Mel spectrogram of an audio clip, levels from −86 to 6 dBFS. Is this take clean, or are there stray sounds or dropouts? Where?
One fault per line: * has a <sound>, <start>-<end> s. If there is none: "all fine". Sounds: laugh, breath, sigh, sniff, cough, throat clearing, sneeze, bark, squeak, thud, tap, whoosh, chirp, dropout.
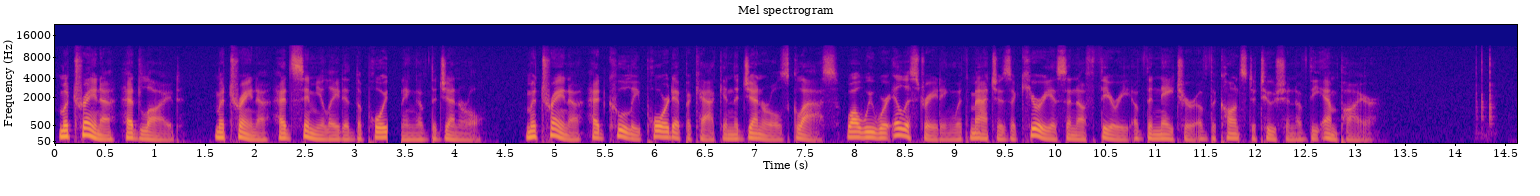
* has a dropout, 3.3-3.5 s
* has a tap, 14.2-14.4 s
